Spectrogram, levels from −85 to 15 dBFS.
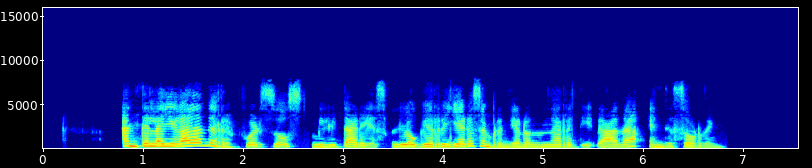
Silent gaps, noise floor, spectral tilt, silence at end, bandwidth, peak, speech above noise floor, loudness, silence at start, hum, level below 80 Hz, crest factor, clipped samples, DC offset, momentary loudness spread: none; under -90 dBFS; -5.5 dB/octave; 0.75 s; 7.8 kHz; -2 dBFS; over 71 dB; -20 LUFS; 0.8 s; none; -66 dBFS; 18 dB; under 0.1%; under 0.1%; 11 LU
